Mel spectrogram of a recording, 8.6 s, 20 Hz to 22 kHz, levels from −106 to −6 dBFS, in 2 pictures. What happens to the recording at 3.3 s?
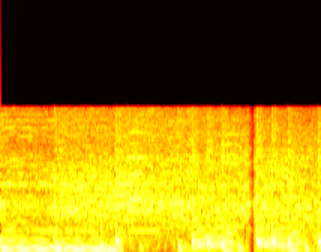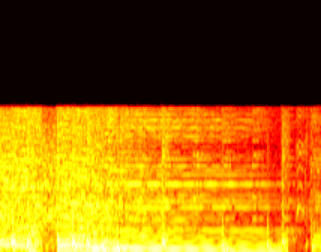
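Right around 3.31 to 3.40 s there's a short stall from a late packet. A packet showed up late, the jitter buffer ran dry, and the receiver stretched the last sound for about 66 ms before carrying on. Nothing's lost, but that bit sounds held too long, with a faint buzzy dip.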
